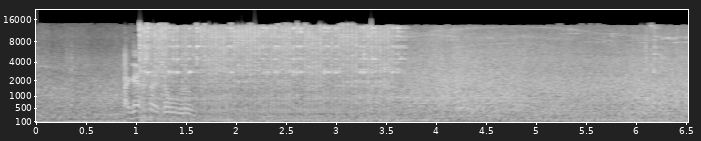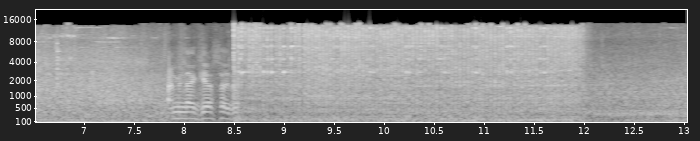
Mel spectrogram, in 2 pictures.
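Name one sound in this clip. A jackhammer pounds loudly nearby.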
